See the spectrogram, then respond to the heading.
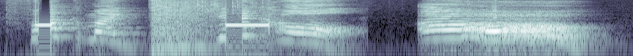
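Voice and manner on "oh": pained shout. Acted. Pepper agony.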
